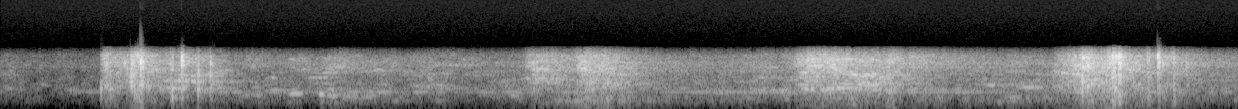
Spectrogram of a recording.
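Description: Double-sided inner-wire stripping machine for HDMI cable working through its strokes. Each cycle is a short noisy clatter of clicks, heard four times, with the loudest about half a second in and near the end.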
